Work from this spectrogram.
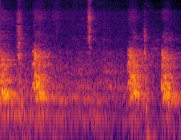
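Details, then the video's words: Kaus, a Belgian Malinois, during off-leash obedience training, gives short sharp barks, one near the start and a quick pair close together near the end, with quiet background between. "KAUS - PASTOR BELGA MALINOIS adestramento sem guia"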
